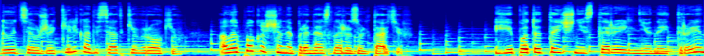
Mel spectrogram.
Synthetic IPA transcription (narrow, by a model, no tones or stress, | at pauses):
d̪ujet͡sʲːɐwʒɛkʲilʲkɐd̪esʲat̪kʲiwɾɔkʲiw | ɐlˠɛpɔkɪʃt͡ʃɔnɛpɾɪnɛslˠɪɾezʊlʲt̪ɑtʲḭw | ɦʲipɔt̪et̪ɪt͡ʃnʲist̪eɾɪlʲnʲinɛjt̪ɾɪn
